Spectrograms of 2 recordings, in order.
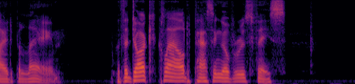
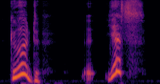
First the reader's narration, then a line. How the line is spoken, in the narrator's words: exclaimed the young man, who began to understand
